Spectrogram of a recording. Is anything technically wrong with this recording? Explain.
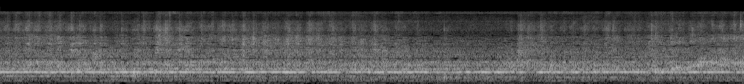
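Yes. Throughout the clip, the most likely cause is HE-AAC compression at a very low bitrate, roughly 16 kbps. The treble is rebuilt by copying lower bands upward rather than coded directly, so it is plainly gritty and metallic, and nothing remains above 12.3 kHz.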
